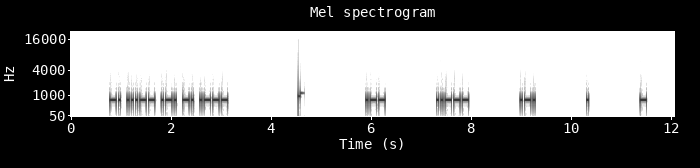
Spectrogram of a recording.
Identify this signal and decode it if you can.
Morse code, heard as a keyed tone, about 28 wpm, spaced as for 12 wpm, 700 Hz. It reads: N3RNJ W2RET
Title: USA Call Signs - 5 Characters - 8x Character Spacing - 28wpm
